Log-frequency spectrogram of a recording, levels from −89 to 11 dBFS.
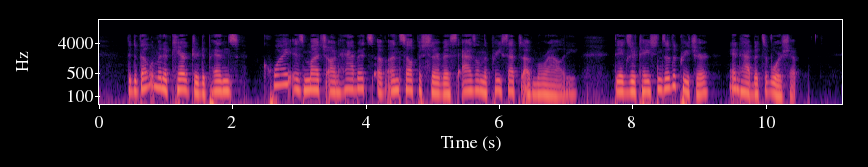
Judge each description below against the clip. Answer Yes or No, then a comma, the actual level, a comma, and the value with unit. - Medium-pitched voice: Yes, medium, 150 Hz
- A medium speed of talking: Yes, average, 150 wpm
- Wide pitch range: No, average, 3.9 semitones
